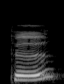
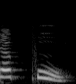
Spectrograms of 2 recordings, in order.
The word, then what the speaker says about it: peu: ركزوا على كلمة peu تنطق peu وليس pou. إذا قلنا pou سيصبح معنى الكلمة قمل.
